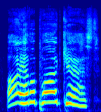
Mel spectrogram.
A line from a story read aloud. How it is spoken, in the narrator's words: I was screaming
